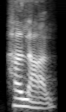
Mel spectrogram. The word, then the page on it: halal: Indian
